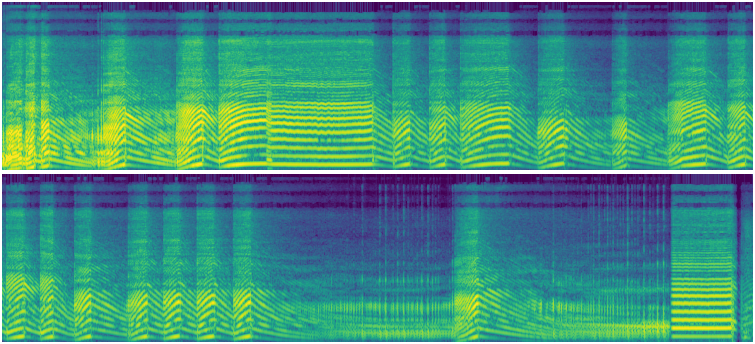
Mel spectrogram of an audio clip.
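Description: Chainsaw cutting into a tree, the engine revving up and down in a rapid rocking rhythm as the bar is worked back and forth, loud and close, with a short idle lull before a final burst of revving.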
